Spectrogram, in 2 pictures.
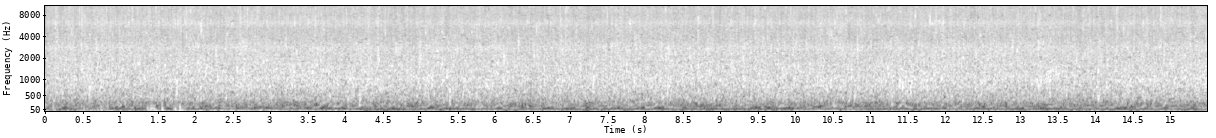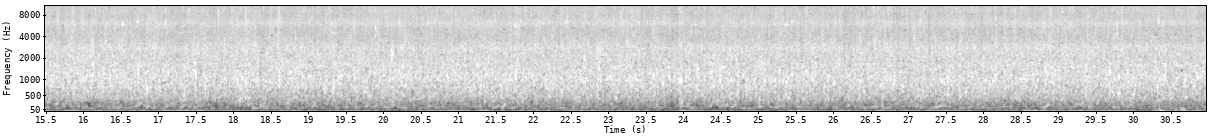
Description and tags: Sound was recorded at a local stream in Northville, MI. The sound was recorded by sticking the recording device as close to the water as possible without damaging the equipment.
Rocky, Small, Stream, Water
